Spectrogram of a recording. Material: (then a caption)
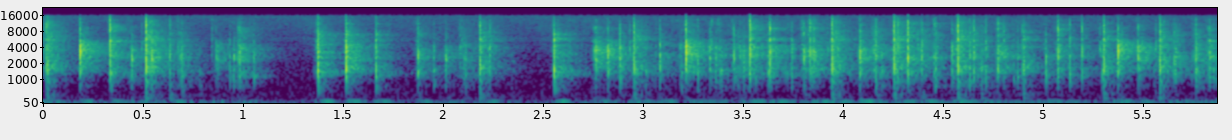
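Plastic. Both hands type with their fingertips on an Epomaker TH80 mechanical keyboard sitting on a desk; it has a plastic case, pink and white plastic keycaps, and tape-modded, lubed-and-filmed Black Ink V2 linear switches. A steady run of quick, bright, hollow clacks with short decays fills the clip, pausing briefly twice before the typing picks back up.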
